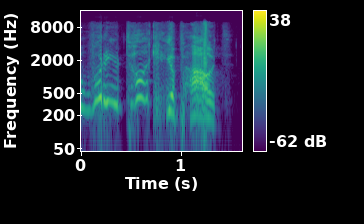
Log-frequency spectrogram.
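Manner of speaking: loud, high indignant yell; mock outraged shout; outraged protest. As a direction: explode in acted-out disbelief. Retells outraged reply to wife's accusation.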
